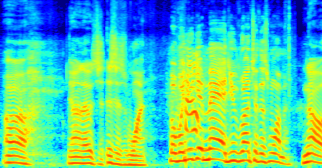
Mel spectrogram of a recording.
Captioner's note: sighs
